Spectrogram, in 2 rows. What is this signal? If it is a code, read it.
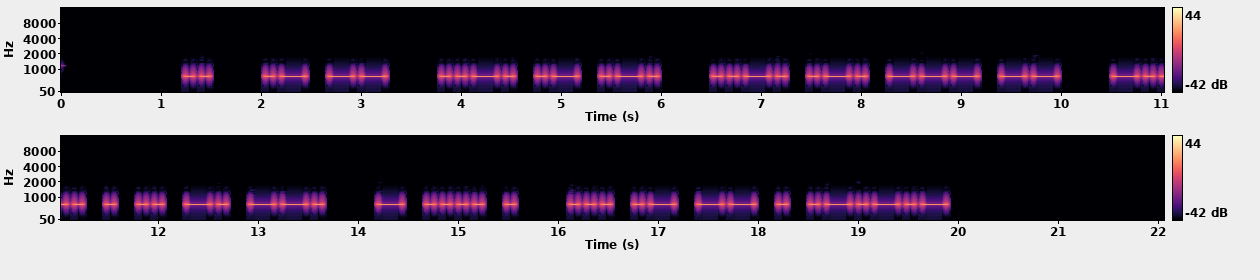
Morse code, heard as a keyed tone, about 15 wpm, 700 Hz. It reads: I AM FAR FROM BEING THE SAME.
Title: Sentences from Top 1000 Words - Review Part 3 - 15wpm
